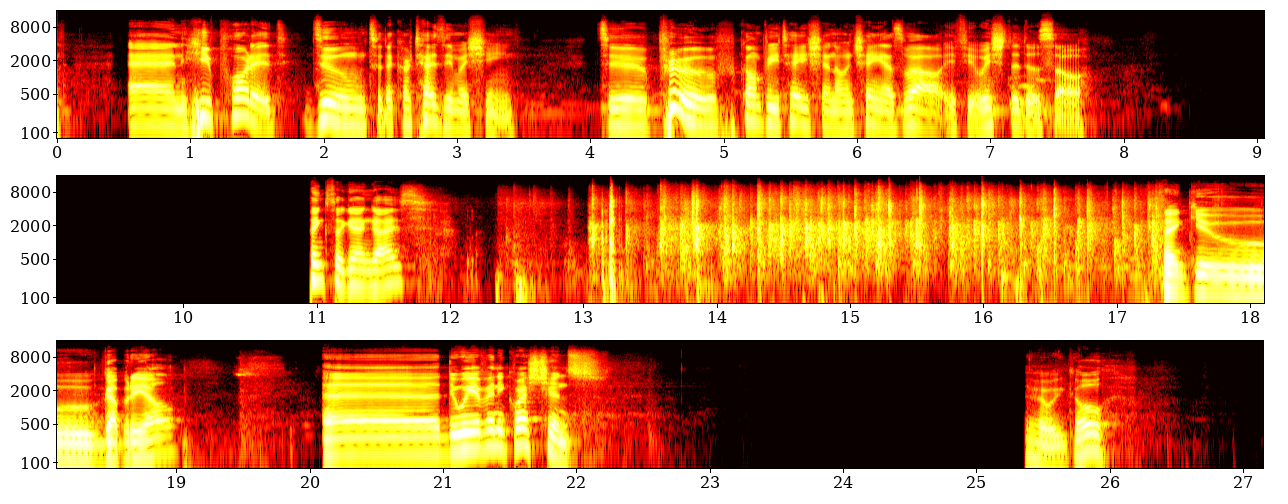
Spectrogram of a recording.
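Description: A man speaks steadily through a microphone, in short bursts with pauses.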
